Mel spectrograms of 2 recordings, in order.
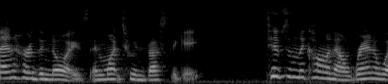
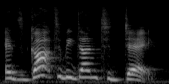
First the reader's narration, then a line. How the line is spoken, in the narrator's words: she cried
